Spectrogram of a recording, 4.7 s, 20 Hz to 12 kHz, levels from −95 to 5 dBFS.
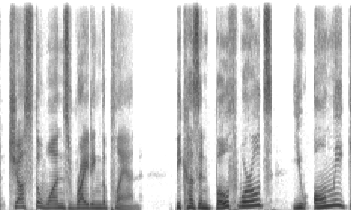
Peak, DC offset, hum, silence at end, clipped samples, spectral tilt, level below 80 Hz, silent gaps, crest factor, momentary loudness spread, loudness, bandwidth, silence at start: -8 dBFS; under 0.1%; none; 0 s; under 0.1%; -4 dB/octave; -50 dBFS; none; 18 dB; 10 LU; -26 LUFS; 12 kHz; 0.15 s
